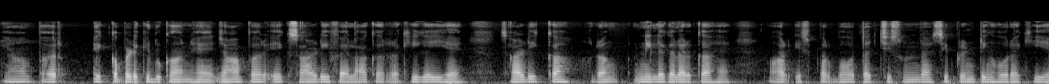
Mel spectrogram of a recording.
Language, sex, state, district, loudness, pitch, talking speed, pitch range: Hindi, male, Chhattisgarh, Korba, -19 LUFS, 115 Hz, 195 wpm, 110-115 Hz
